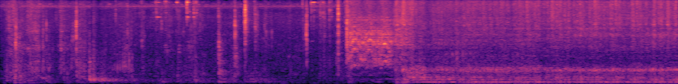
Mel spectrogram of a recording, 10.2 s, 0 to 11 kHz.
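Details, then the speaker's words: 1969 Dodge Dart with newly installed 440 V8, 4-speed, TTI headers, electric cutouts closed: start-up and handling knocks, then deep steady even lope at idle, no misses or knocks; runs and sounds good. "Runs good. Sounds good. All sounds good coming out the back."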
